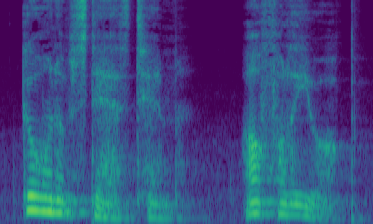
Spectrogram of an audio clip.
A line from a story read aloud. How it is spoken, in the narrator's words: he sighed and softly uttered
